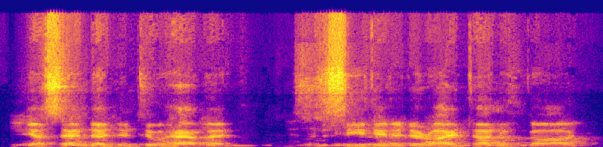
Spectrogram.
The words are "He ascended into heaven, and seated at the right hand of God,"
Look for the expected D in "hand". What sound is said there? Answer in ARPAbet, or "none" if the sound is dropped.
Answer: none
